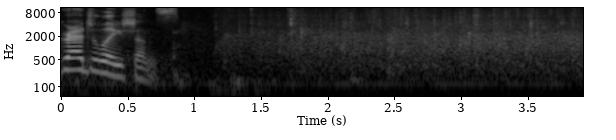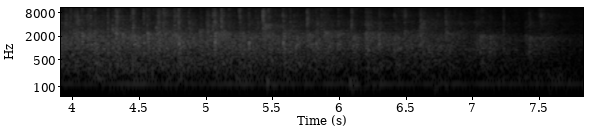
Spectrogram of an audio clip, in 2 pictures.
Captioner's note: applause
